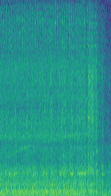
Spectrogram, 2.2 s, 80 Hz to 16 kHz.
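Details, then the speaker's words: 2009 VW Jetta TDI, CBEA diesel, starts then dies with no codes: catches and runs roughly a couple of seconds, then sags and dies with hardly any airflow from the exhaust; almost certainly a clogged DPF. "there's really no hardly any airflow coming out of there at all almost for sure that means it has to be the DPF clogged up"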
